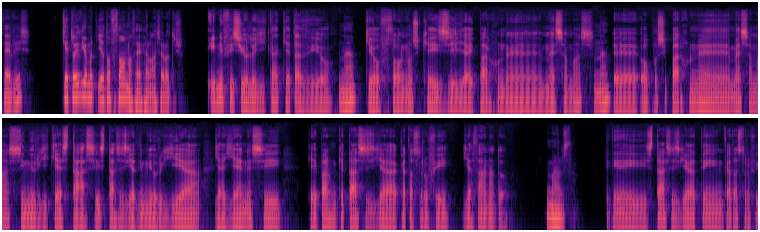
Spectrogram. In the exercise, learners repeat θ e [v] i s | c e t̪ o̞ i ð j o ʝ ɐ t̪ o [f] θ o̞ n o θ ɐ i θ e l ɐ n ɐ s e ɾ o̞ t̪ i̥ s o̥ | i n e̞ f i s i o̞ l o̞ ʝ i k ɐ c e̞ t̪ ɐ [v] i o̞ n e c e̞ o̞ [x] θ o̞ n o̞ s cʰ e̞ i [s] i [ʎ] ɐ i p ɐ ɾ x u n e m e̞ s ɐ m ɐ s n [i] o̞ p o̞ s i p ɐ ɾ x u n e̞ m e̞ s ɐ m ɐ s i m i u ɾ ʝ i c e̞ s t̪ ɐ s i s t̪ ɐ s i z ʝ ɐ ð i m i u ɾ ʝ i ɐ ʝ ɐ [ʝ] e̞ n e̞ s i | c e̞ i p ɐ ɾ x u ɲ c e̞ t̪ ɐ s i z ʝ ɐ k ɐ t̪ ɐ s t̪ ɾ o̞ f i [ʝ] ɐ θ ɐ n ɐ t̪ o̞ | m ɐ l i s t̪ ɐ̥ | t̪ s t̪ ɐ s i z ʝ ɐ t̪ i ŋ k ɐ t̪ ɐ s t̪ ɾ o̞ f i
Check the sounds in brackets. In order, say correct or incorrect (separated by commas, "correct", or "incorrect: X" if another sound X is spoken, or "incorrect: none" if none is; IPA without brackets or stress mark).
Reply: correct, correct, incorrect: ð, incorrect: f, incorrect: z, correct, incorrect: e, correct, correct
